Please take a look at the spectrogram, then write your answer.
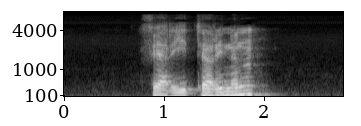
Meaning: plural of Verräterin
- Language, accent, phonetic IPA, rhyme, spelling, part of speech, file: German, Austria, [fɛɐ̯ˈʁɛːtəʁɪnən], -ɛːtəʁɪnən, Verräterinnen, noun, De-at-Verräterinnen.ogg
